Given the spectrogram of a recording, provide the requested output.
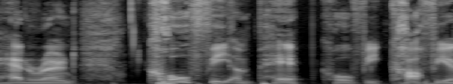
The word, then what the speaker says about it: Ko-fi: I think it's coffee, it's pronounced. K-O-F-I.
